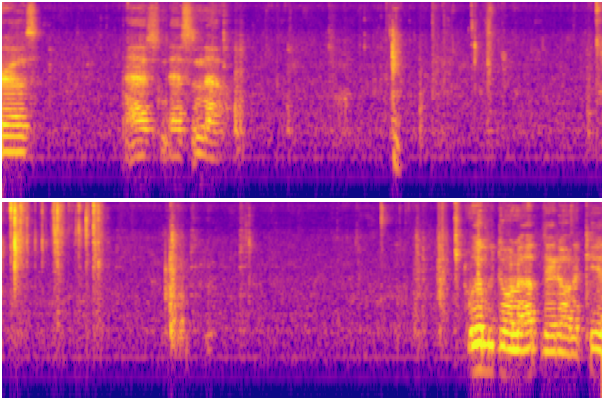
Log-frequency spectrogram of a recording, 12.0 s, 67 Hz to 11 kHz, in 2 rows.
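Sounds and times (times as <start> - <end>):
close-up eating crunches: 5.8 - 7.1.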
